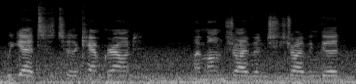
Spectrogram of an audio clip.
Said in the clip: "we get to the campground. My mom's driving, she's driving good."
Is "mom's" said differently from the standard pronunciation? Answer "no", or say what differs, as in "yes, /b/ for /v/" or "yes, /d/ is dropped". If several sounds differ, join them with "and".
no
